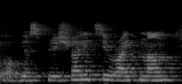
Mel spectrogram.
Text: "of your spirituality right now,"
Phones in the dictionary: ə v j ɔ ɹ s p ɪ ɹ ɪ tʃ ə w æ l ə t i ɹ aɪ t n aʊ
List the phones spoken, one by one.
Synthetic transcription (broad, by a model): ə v j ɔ s p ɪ ɹ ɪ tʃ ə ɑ l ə t i ɹ aɪ t n aʊ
